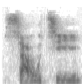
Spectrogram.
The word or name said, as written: SAU2 ZI2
